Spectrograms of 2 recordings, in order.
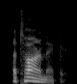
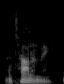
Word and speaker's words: autonomic: Autonomic. – Autonomic.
